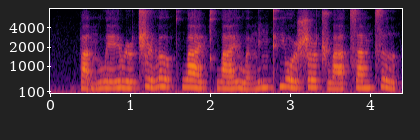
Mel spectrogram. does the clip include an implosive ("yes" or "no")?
no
